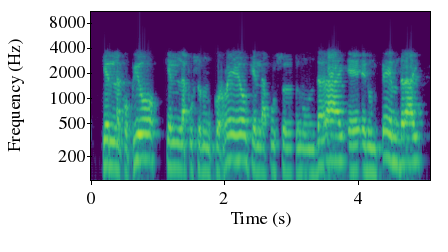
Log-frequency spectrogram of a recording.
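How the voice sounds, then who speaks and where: The man's fairly high voice keeps to a moderate pace. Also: ordinary pitch variation. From Chile. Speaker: data security consultant. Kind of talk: webinar presentation. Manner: halting, with fillers and repetitions.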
